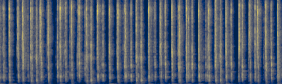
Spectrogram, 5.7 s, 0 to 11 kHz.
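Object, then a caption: Plastic mechanical keyboard with clicky switches. Blue-gloved fingertips type steadily on a Razer Huntsman V2 mechanical keyboard with black plastic keycaps and clicky switches, the lower of two keyboards, while the upper keyboard stays untouched. About forty sharp, bright clicks follow in a quick continuous stream, each dying away almost instantly.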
